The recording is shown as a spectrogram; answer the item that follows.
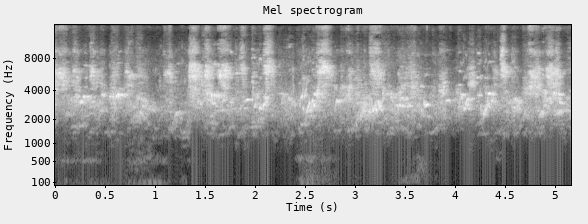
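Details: Budgerigars kept as tame pets chatter over millet: a steady wash of quick high chirps and grating warbles from several birds, with a few soft low bumps.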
